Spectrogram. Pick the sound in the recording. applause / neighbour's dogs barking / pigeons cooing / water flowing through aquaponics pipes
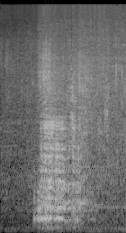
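water flowing through aquaponics pipes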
